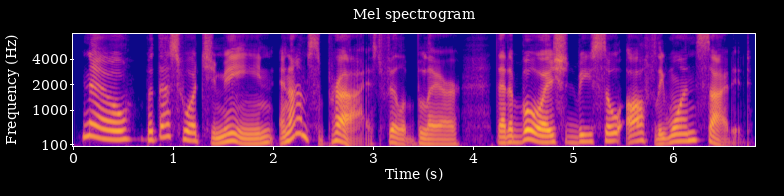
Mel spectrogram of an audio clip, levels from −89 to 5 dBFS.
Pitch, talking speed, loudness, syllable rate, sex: 180 Hz, 175 wpm, -19 LUFS, 4.4 syllables/s, female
